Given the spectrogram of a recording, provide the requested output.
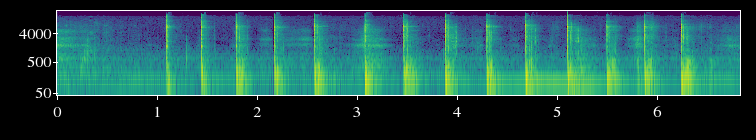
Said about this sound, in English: I need a hammer. The ground was just a little too tough there.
